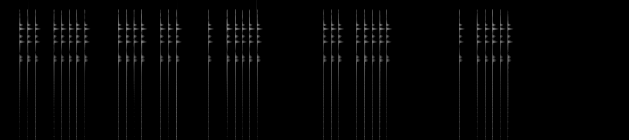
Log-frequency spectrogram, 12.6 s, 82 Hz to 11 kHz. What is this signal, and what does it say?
Tap code, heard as taps on glass, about 7 knocks a second. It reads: PSE P E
